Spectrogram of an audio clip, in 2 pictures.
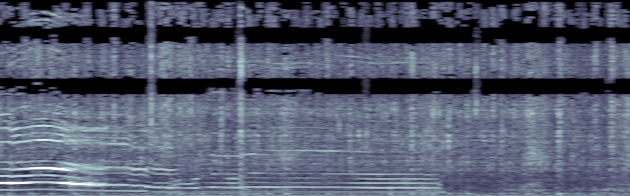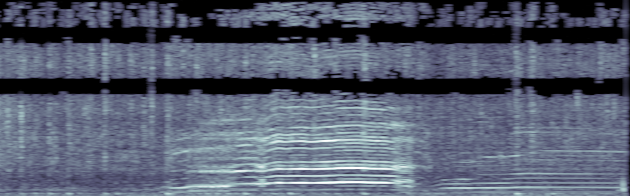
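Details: Cats yelling at each other during a cat fight: long, drawn-out wavering yowls that slide downward, a first bout of about three seconds, a quieter pause, then a second rising, strained yowl of about two seconds.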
